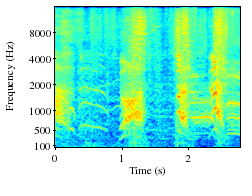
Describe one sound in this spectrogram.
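A woman cries out loudly and close by.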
